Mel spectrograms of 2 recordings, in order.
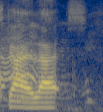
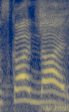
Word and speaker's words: Sky Nights: Skylights. Shout out Skylights. No, Sky Nights.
